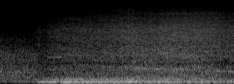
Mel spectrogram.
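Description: A car engine running, with road noise from a car moving along the street, starting about a third of a second in and holding steady.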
